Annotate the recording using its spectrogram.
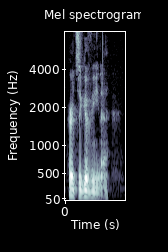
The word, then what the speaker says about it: Herzegovina: First, Herzegovina is pronounced Herzegovina. Second, I do love me a good parody song.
